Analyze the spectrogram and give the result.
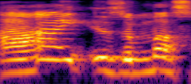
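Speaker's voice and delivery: voice breaking and cracking mid-line. Host talking to listeners on live radio, voice cracking. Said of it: "And my voice just cracked".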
